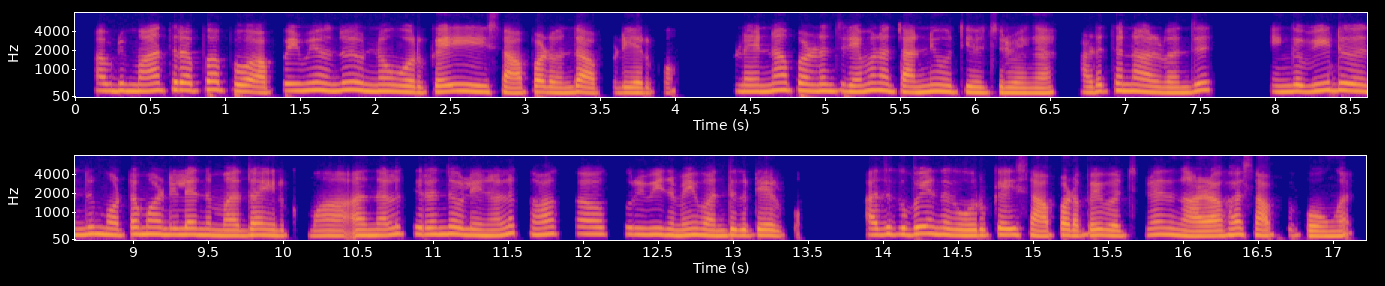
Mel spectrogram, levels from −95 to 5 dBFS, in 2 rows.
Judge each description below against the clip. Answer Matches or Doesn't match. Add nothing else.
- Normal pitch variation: Matches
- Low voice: Doesn't match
